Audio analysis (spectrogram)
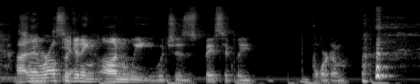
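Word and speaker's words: ennui: which is basically boredom so on WE is that what yeah e n n UI I believe is what it's spelled as which is a French word for boredom okay or something similar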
